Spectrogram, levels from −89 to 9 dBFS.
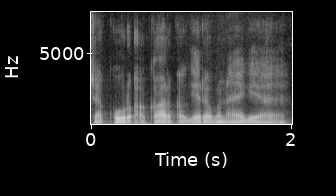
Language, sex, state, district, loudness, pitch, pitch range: Hindi, male, Uttar Pradesh, Lucknow, -16 LUFS, 100 Hz, 100-105 Hz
